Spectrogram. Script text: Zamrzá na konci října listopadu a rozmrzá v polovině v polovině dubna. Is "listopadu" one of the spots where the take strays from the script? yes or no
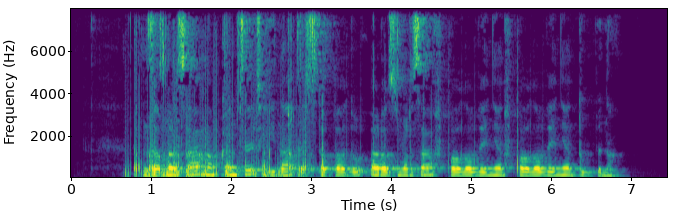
no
